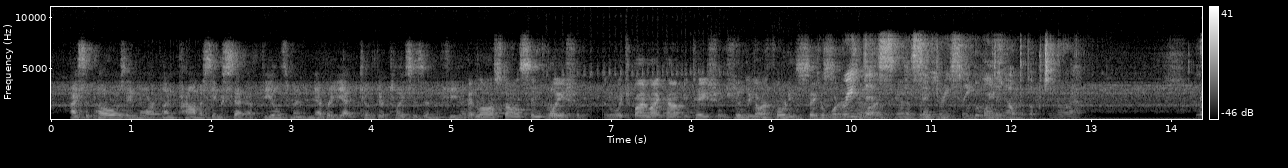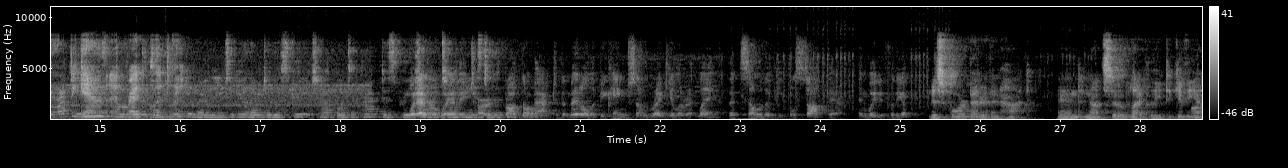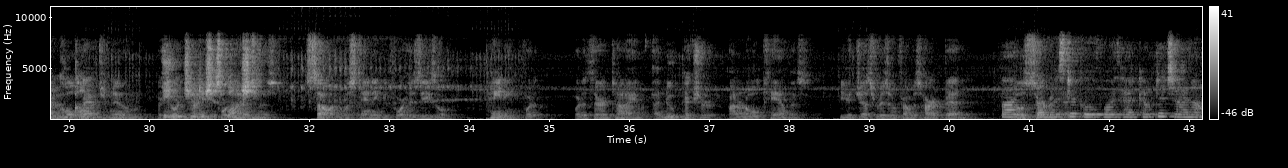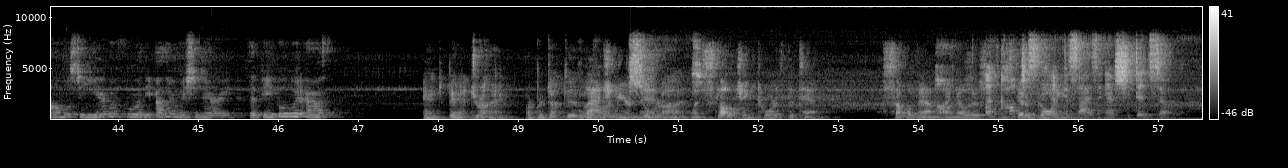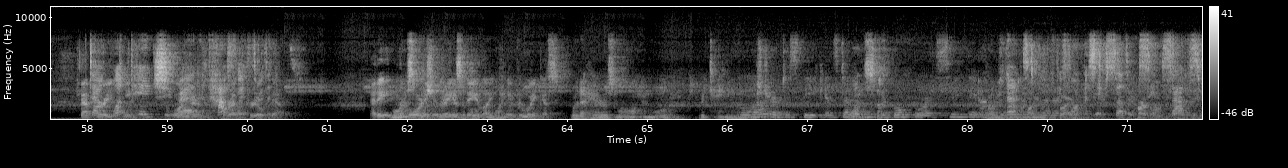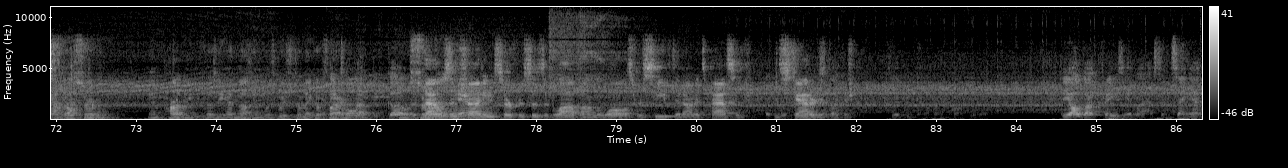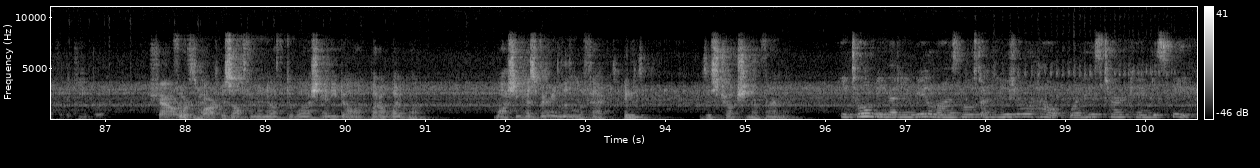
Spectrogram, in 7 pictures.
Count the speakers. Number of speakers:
7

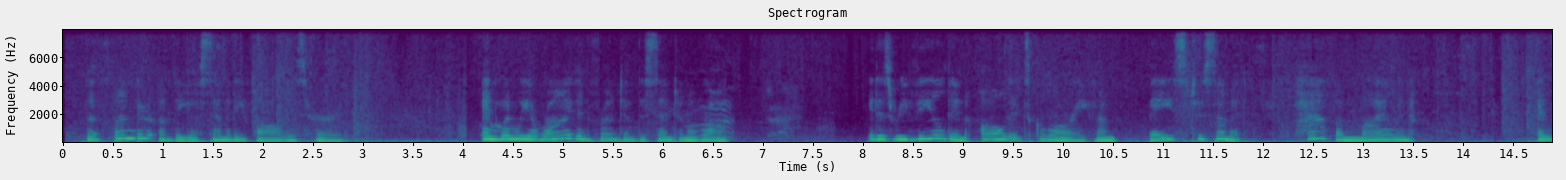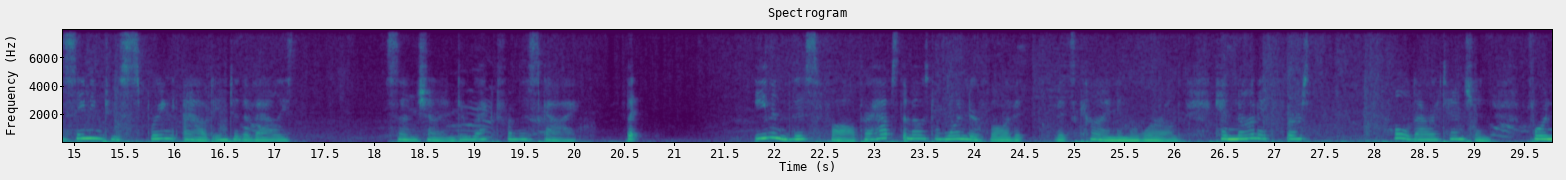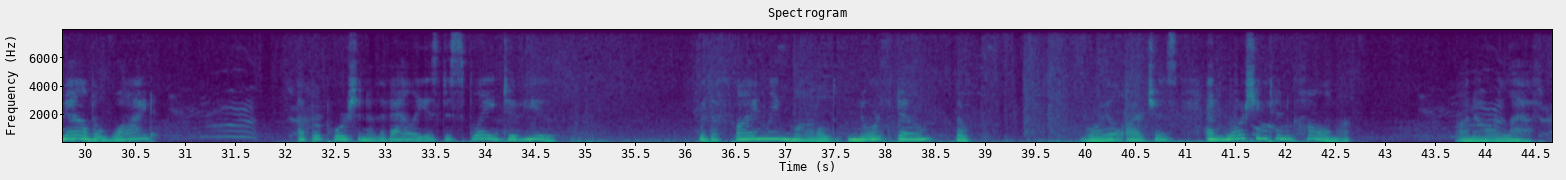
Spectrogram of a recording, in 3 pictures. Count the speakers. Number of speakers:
1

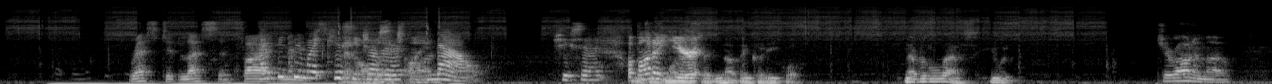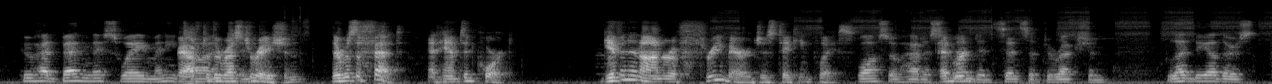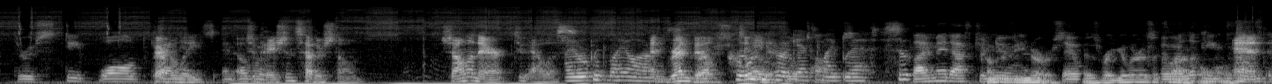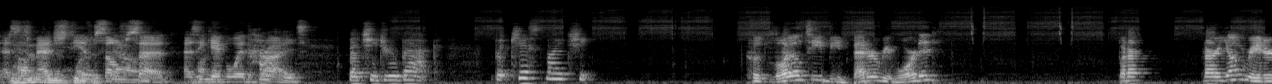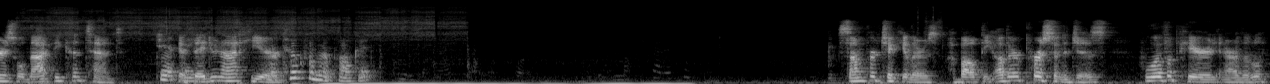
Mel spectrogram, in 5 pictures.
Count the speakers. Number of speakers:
5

